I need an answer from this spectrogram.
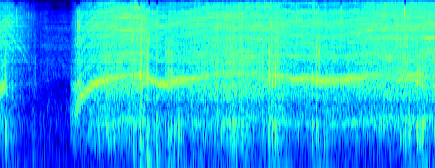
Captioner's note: mixer motor revving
